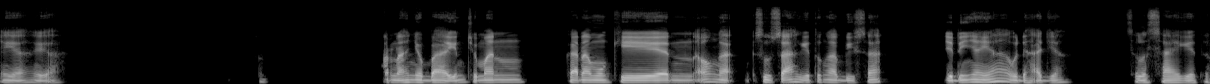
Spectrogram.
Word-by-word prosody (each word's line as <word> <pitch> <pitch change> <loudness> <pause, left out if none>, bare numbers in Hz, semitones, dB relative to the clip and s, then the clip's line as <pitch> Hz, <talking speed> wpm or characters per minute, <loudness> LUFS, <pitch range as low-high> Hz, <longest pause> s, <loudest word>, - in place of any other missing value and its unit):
Iya 95 0 -3
iya. 90 +2 -5 1.9
E 115 - -16 1.1
Pernah 100 -2 0
nyobain, 95 -1 +2
cuman 105 +2 -1 0.4
karena 105 -1 +2
mungkin 100 -1 +3
oh 120 +1 0
enggak 105 -3 0 0.2
susah 105 0 +1
gitu, 105 +2 -3
enggak 100 -3 0
bisa 90 +3 -3 0.7
jadinya 100 +4 +2
ya 125 +6 +1
udah 90 -1 0
aja, 95 +4 -6 0.5
selesai 95 +1 -1
gitu. 90 -1 -3
100 Hz, 100 wpm, -23 LUFS, 95-105 Hz, 1.9 s, mungkin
